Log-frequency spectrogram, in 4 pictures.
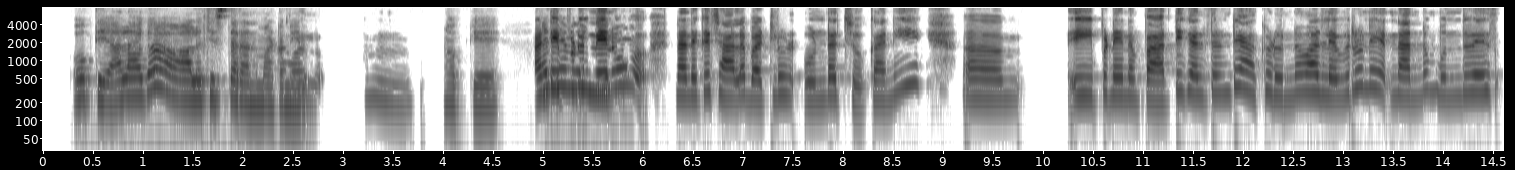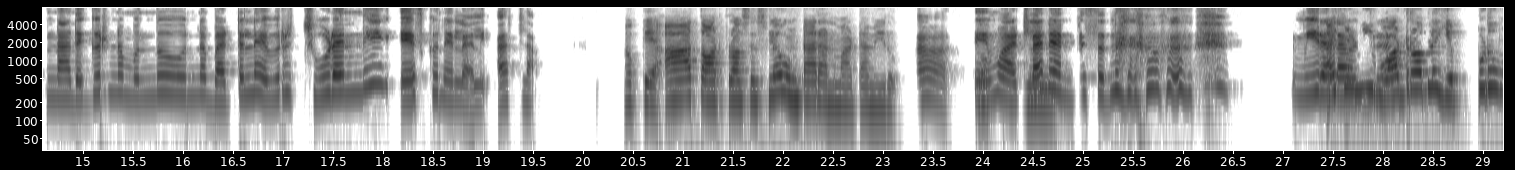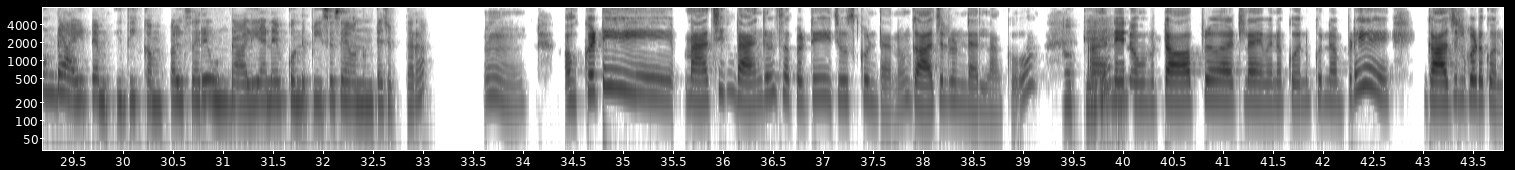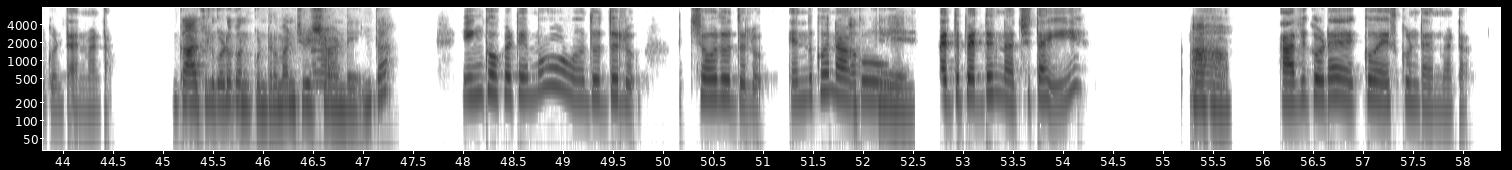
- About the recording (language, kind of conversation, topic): Telugu, podcast, మీ గార్డ్రోబ్‌లో ఎప్పుడూ ఉండాల్సిన వస్తువు ఏది?
- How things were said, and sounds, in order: in English: "పార్టీకెళ్తుంటే"; in English: "థాట్ ప్రాసెస్‌లో"; chuckle; in English: "వార్డ్‌రోబ్‌లో"; in English: "ఐటెమ్"; in English: "కంపల్సరీ"; in English: "పీసెస్"; other noise; in English: "మ్యాచింగ్ బ్యాంగిల్స్"; in English: "టాప్"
